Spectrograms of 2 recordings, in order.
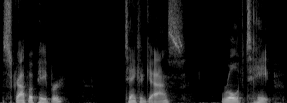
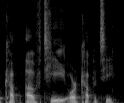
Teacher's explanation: sometimes when I speak quickly, I use a as the pronunciation for of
